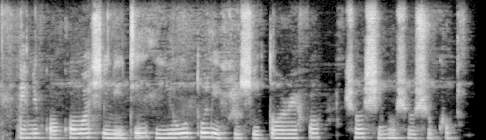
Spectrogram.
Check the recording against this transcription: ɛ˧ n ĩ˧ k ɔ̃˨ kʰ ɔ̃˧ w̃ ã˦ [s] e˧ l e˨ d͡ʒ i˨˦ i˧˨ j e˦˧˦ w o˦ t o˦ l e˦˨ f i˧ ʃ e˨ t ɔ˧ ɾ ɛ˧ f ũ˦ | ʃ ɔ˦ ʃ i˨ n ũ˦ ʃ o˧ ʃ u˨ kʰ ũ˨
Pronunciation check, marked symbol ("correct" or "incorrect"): incorrect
